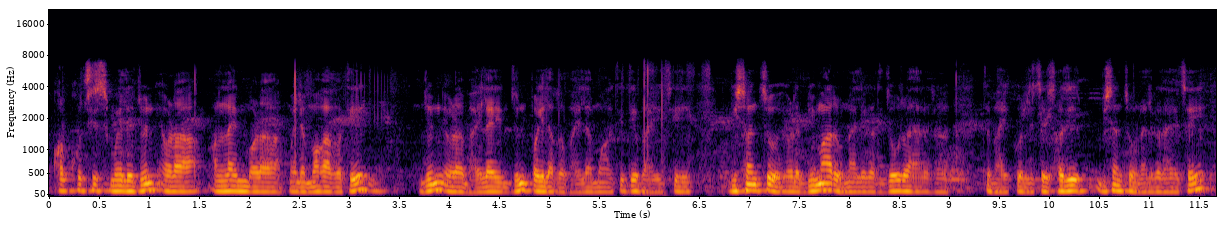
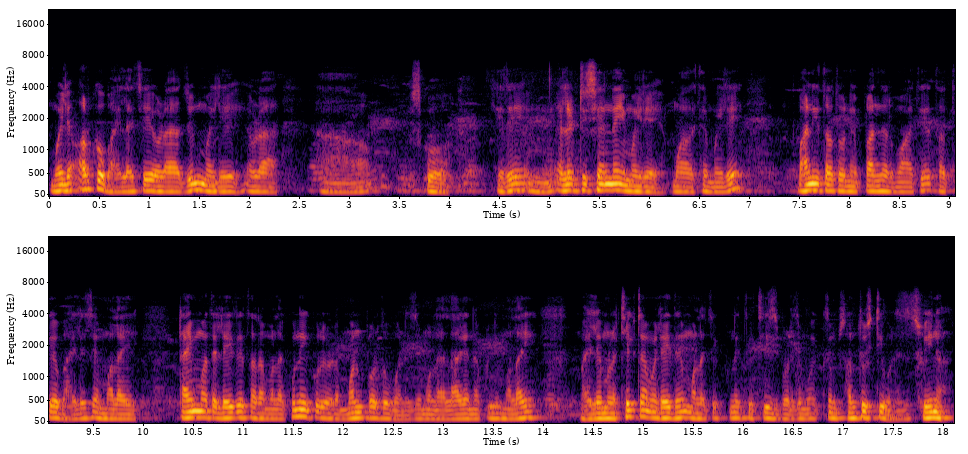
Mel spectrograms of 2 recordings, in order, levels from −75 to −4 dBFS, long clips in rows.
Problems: continuous background conversations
